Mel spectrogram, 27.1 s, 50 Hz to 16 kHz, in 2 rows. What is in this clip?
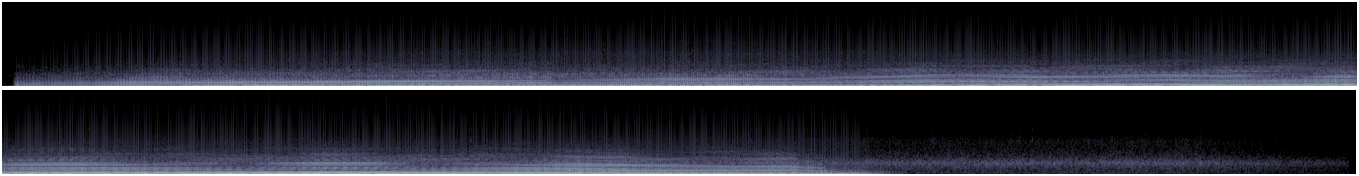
Cruising on Mars
rover on mars. Synthesized, 3 synths, layered sounds.
ambience, driving, space, future, fiction, sci, mars, star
